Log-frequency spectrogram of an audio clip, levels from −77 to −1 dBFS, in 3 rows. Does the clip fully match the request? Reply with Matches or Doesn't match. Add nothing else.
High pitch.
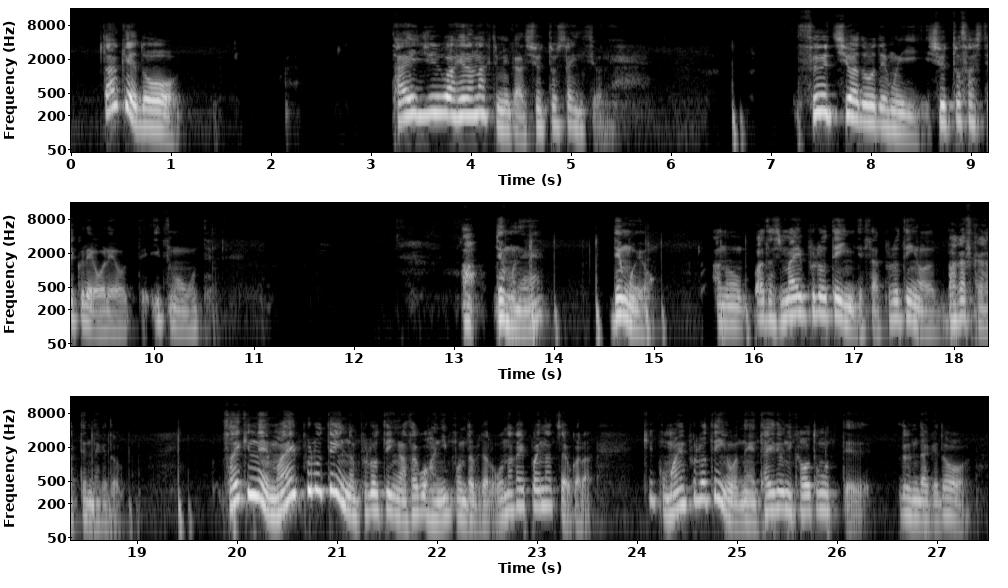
Doesn't match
